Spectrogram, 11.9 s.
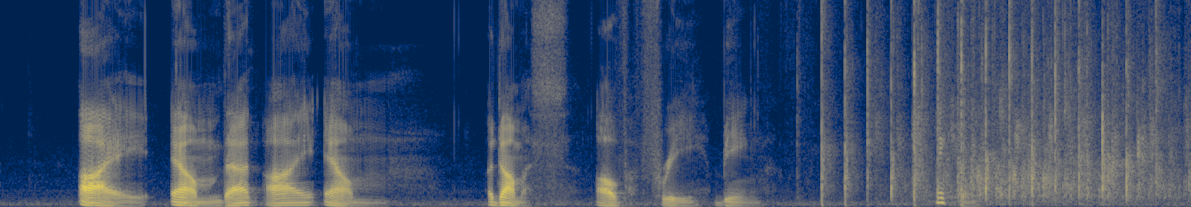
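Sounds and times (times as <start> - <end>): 
speech: 0.8 - 3.7, 4.9 - 7.6, 9.4 - 10.0
audience applause: 8.4 - 11.9.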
